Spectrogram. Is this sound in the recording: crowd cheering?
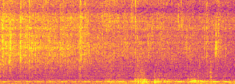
no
